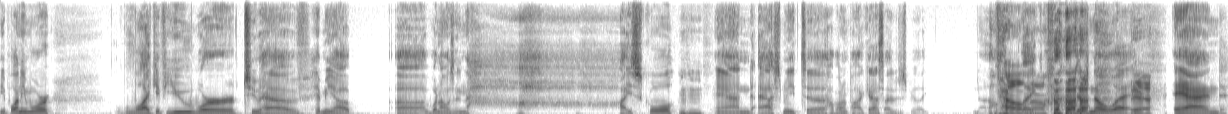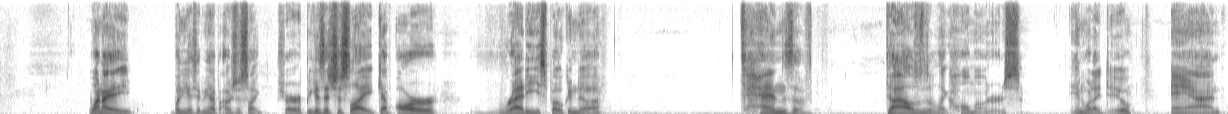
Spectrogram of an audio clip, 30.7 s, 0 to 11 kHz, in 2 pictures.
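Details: 21-year-old man with a severe stutter since fourth grade; severity varies and is worse when he consciously processes what he says; stuttering.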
